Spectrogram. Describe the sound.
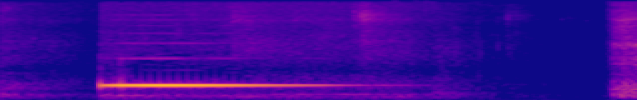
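A single bell rung to call a vote in a parliament chamber: a clear, mid-pitched tone that strikes sharply and then fades over about two seconds, with a brief sound afterward.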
